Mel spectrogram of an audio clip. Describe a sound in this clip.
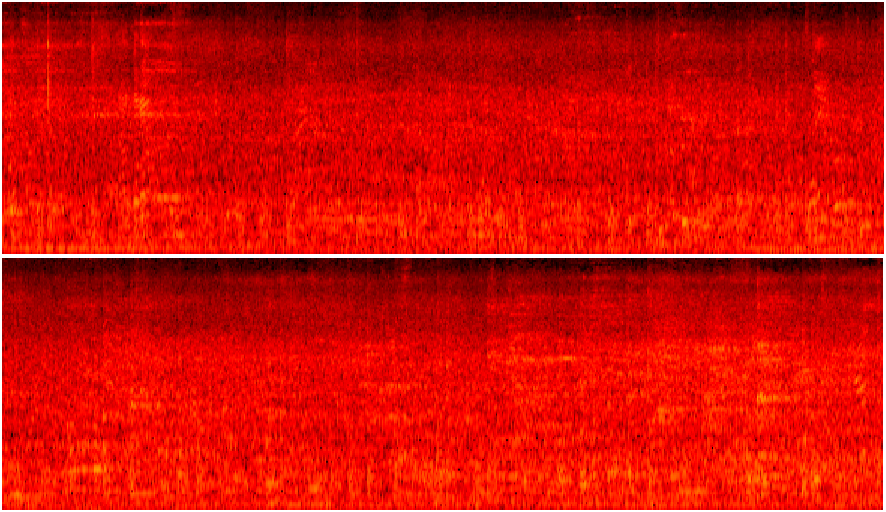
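A crowd murmurs with many voices echoing through a large hall.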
